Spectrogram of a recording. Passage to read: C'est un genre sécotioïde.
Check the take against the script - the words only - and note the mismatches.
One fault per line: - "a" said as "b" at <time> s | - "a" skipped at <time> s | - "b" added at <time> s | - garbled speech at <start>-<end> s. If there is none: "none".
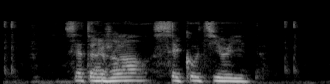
none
